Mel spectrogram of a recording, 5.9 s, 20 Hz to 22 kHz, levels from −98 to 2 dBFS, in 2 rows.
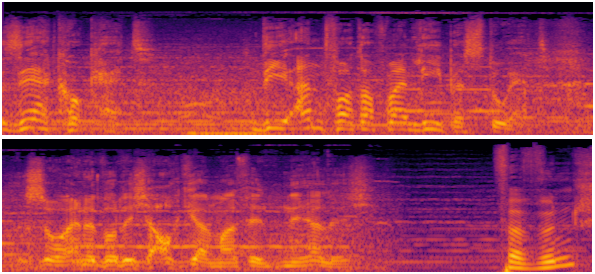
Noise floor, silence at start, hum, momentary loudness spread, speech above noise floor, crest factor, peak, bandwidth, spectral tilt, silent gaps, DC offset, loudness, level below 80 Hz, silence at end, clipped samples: -41 dBFS; 0 s; none; 9 LU; 21 dB; 18 dB; -4 dBFS; 18 kHz; -4 dB/octave; none; under 0.1%; -20 LUFS; -38 dBFS; 0 s; under 0.1%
